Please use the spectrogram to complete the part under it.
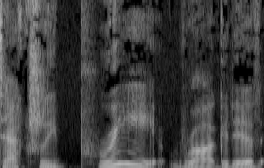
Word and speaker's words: prerogative: Now, most of us know it's spelled P-R-E, and we just kind of smush it into P-E-R, prerogative. But you say it's actually prerogative, and sure enough, we went to Merriam-Webster.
